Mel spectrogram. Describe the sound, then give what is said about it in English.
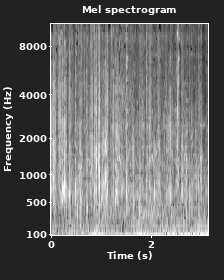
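Horse hooves clip-clopping at an unhurried walking pace as a horse pulling a cart wanders off into a forest, a steady run of sharp knocks over a soft noisy background, with no one speaking. “And his cart was full, and he got inside and fell asleep, and the horse started wandering off into the forest.”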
